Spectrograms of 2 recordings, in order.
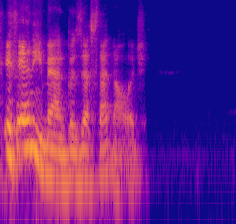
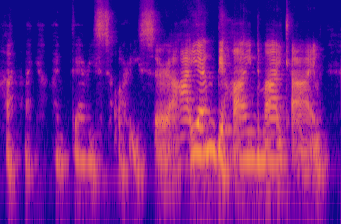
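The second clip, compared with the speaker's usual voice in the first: much softer, slow frightened apology; timid apology; 4 semitones higher, 7 dB quieter, slower than usual. Acted. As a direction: shrink back and apologize.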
